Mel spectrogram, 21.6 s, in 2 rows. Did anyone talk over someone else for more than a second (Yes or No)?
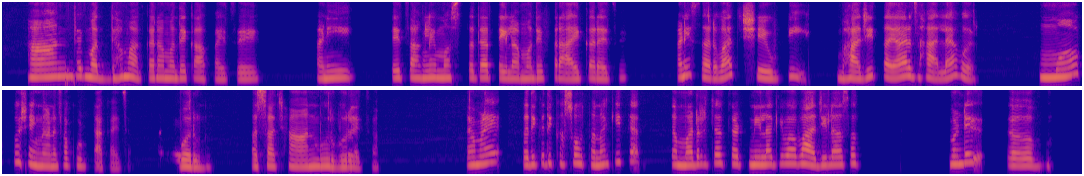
No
